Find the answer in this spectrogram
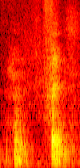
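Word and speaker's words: fent: Fen. The T is silent.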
